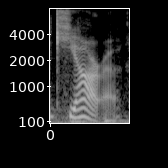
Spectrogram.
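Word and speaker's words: Kirara: Kilala's name really isn't Kilala. It's actually Kiara.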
